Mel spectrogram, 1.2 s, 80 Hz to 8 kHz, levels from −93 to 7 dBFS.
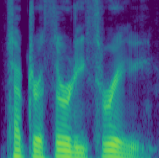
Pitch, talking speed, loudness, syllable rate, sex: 100 Hz, 150 wpm, -15 LUFS, 4.7 syllables/s, male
